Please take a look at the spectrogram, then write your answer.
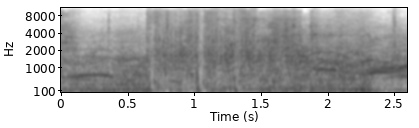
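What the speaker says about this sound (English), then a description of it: "Russia first to strike. Good shooting from Volkov" Biathlon rifle shots ring out at a World Cup mixed relay in Östersund, sharp cracks set against a steady roar of crowd and commentary, with one distinct loud report near the middle.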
